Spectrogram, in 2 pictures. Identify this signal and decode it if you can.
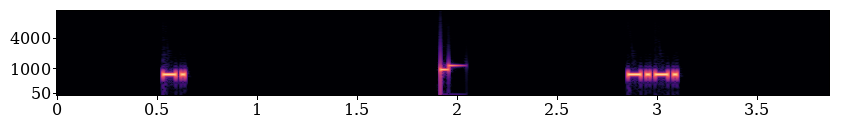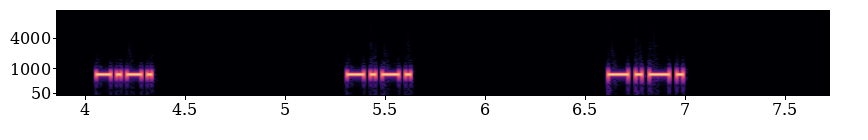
Morse code, heard as a keyed tone, about 47 wpm, spaced as for 9 wpm, 700 Hz. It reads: N CCCC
